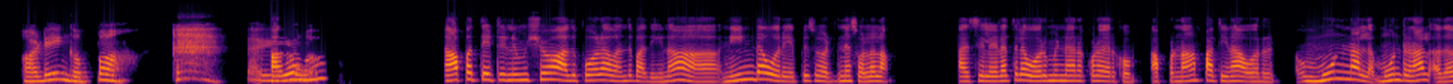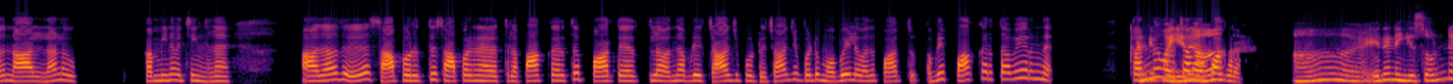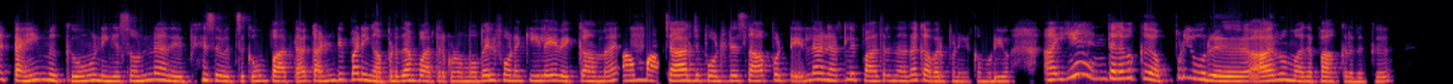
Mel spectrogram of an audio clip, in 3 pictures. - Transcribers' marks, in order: laugh; chuckle
- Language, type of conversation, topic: Tamil, podcast, விட வேண்டிய பழக்கத்தை எப்படி நிறுத்தினீர்கள்?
